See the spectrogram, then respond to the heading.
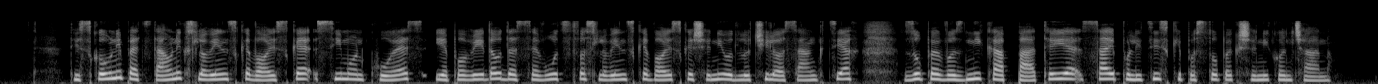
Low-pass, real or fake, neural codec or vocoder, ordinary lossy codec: none; real; none; none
